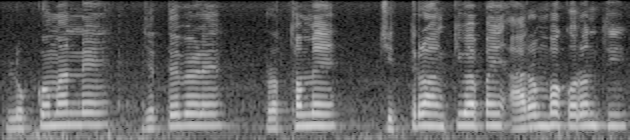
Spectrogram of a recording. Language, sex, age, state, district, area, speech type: Odia, male, 60+, Odisha, Jajpur, rural, spontaneous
